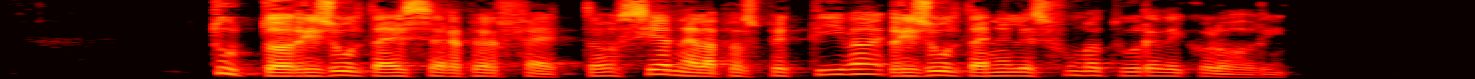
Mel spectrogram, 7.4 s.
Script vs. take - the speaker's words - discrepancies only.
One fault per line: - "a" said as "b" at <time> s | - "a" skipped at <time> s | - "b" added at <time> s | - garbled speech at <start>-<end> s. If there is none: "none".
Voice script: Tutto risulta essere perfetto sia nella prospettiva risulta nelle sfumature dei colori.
none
